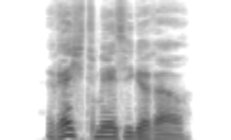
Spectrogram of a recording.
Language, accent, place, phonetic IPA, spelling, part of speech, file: German, Germany, Berlin, [ˈʁɛçtˌmɛːsɪɡəʁɐ], rechtmäßigerer, adjective, De-rechtmäßigerer.ogg
- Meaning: inflection of rechtmäßig: 1. strong/mixed nominative masculine singular comparative degree 2. strong genitive/dative feminine singular comparative degree 3. strong genitive plural comparative degree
